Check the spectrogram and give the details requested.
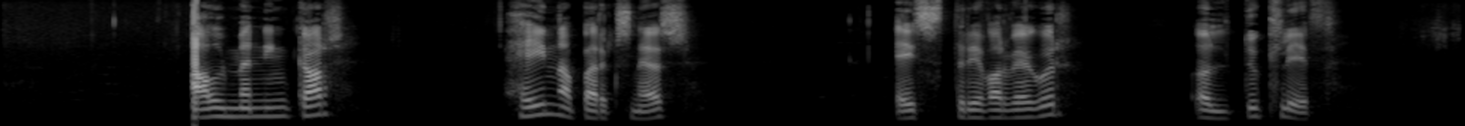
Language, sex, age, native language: Icelandic, male, 18-19, Icelandic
